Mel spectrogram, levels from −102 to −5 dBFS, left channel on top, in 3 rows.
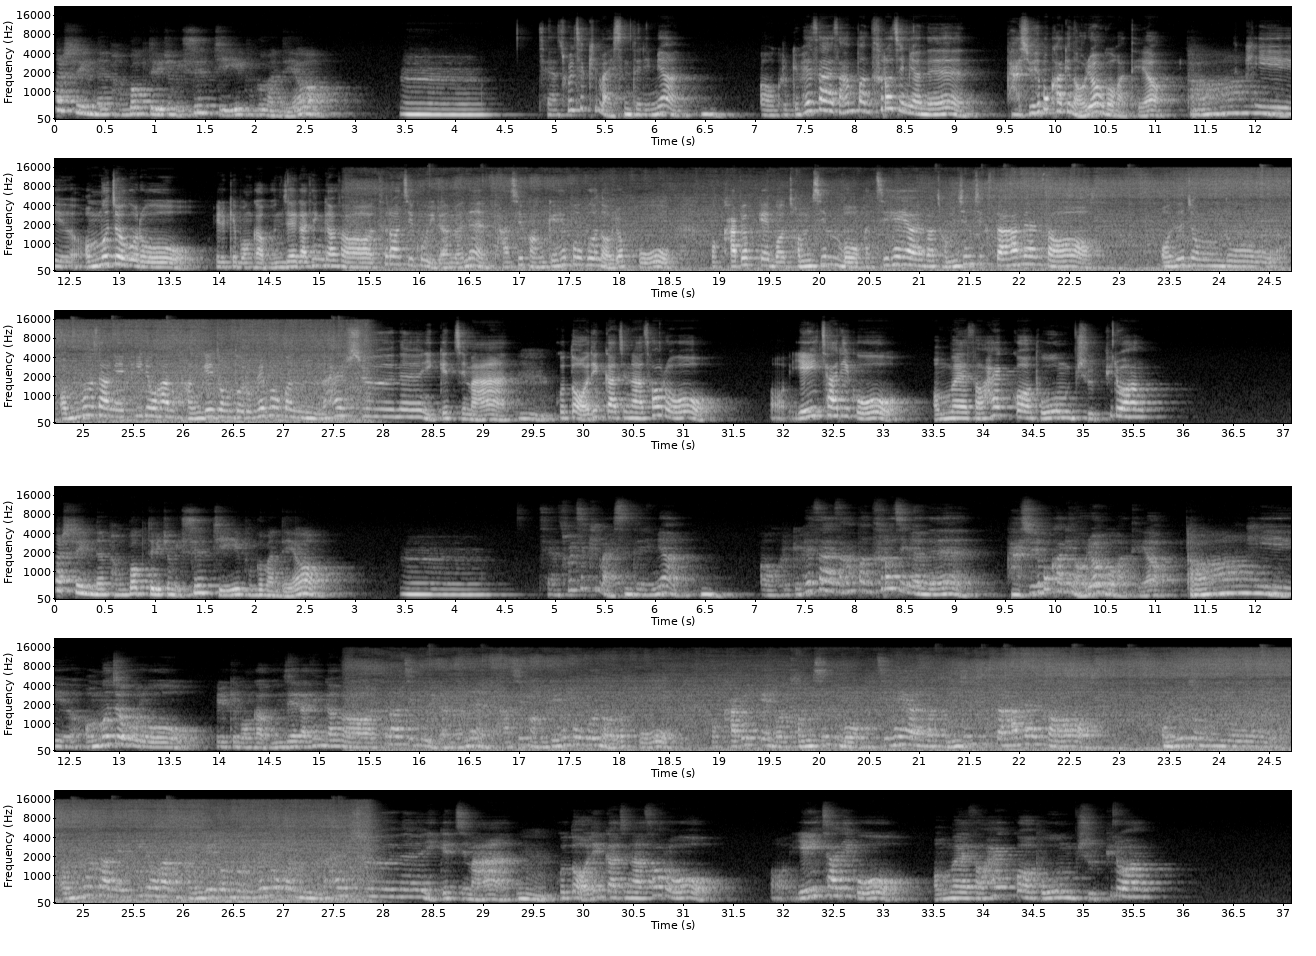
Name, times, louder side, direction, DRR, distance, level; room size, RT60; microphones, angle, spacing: voice 1, 0.0-2.7 6.5-6.6 9.6-9.7 11.3-12.3 23.4-23.6 29.3-29.6, right 3 dB, 85° right, 0 dB, 0.4 m, -29 dB
voice 2, 3.4-4.4 4.9-6.3 7.0-9.2 9.5-11.1 12.0-22.8 23.4-29.3 29.8-31.3 31.9-33.2 33.5-35.6, left 5 dB, 85° left, 8 dB, 0.3 m, -29 dB
sound 1, 15.2-27.9, left 1 dB, 10° left, 0.3 m, -39 dB
4.8 x 2.4 x 2.6 m, 0.74 s
head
